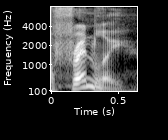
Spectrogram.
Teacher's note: when I say friendly really fast, the letter D often goes missing. That's elision at work.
